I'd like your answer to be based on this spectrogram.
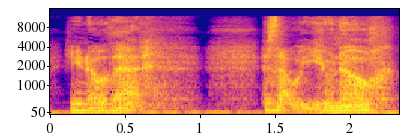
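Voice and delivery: cheesy, overdramatic questioning; mock a hammy movie delivery; cheesy Hawkeye. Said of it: "delivers it in such a cheesy way".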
